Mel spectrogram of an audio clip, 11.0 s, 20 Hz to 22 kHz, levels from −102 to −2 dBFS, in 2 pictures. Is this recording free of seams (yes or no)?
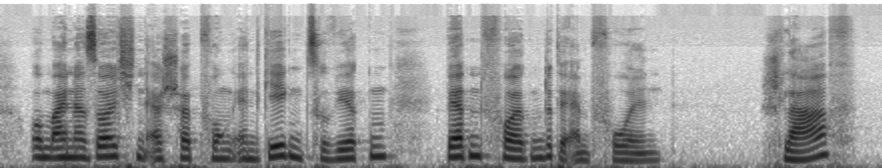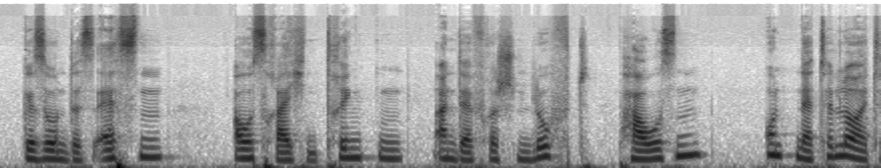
no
